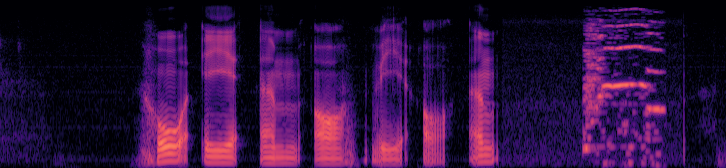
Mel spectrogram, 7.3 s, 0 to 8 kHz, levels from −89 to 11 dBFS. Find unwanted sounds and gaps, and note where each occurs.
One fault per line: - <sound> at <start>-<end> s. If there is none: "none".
- squeak at 5.8-6.7 s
